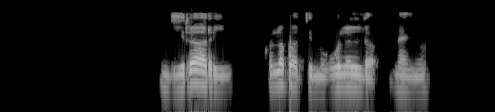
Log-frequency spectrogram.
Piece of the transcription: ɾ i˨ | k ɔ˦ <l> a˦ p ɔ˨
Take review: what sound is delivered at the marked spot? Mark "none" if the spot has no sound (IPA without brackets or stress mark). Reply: l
